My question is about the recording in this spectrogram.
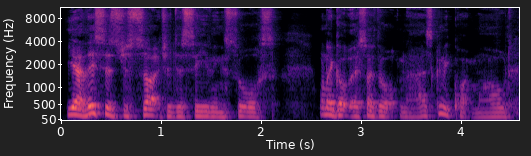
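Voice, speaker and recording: Husky-voiced man chatting through a sauce review. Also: mid-range voice, fairly quick. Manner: chatty, talks straight to viewers as "guys". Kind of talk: casual food review vlog.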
